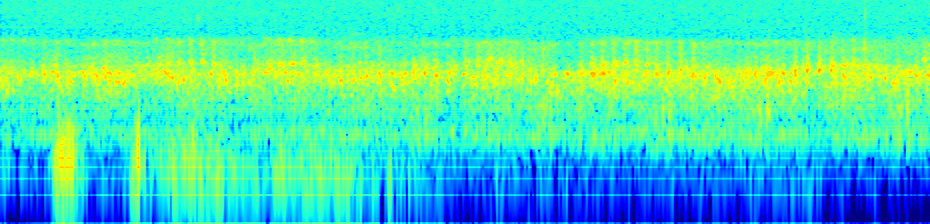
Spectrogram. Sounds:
frog croaking

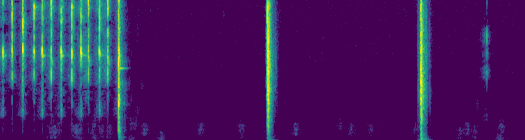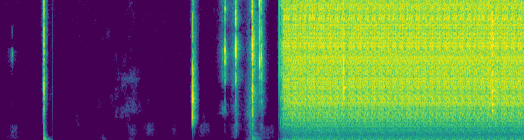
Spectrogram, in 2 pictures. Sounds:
mouse clicking

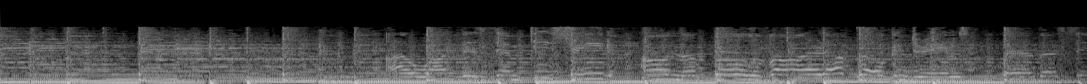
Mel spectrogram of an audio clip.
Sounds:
music

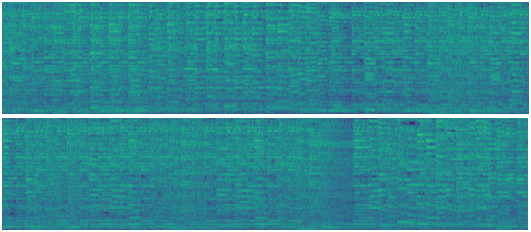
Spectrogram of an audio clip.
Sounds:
playing harpsichord

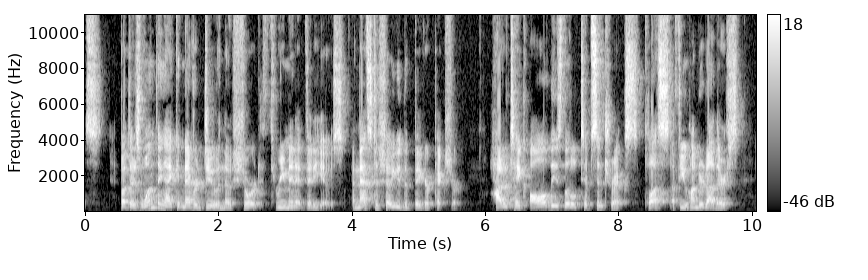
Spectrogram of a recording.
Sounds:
speech

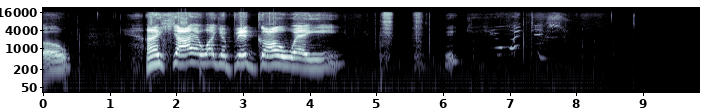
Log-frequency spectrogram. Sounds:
speech, inside a small room

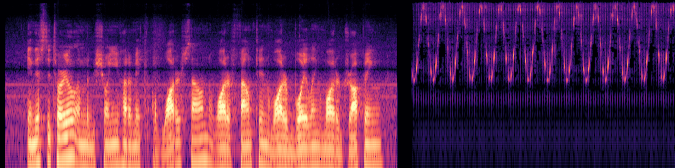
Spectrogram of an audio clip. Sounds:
speech

